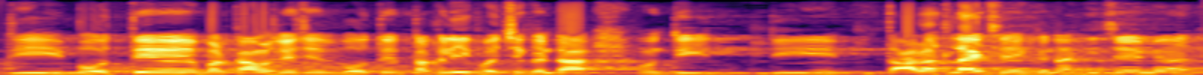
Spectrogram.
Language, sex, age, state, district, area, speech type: Maithili, male, 18-30, Bihar, Purnia, rural, spontaneous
